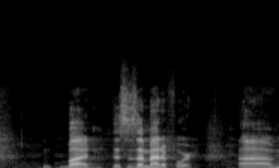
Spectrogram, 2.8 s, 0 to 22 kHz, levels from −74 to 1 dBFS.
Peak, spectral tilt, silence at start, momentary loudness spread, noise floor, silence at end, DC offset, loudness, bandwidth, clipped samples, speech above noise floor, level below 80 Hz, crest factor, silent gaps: -6 dBFS; -2 dB/octave; 0 s; 23 LU; -51 dBFS; 0 s; under 0.1%; -27 LUFS; 15 kHz; under 0.1%; 23 dB; -82 dBFS; 24 dB; none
